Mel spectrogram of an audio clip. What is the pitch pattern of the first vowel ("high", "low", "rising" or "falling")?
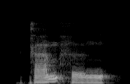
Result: rising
